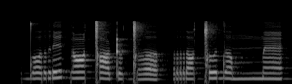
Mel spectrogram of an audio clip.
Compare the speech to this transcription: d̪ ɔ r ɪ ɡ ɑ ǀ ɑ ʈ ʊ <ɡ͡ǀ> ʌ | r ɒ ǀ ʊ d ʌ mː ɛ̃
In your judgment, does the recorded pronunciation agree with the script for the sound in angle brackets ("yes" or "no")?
yes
